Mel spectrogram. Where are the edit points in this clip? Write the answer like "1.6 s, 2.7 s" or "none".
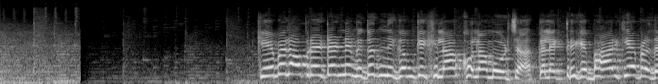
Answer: none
